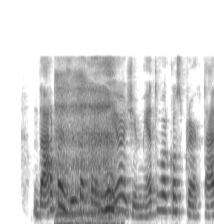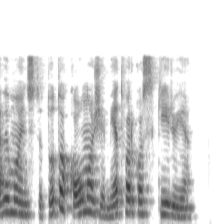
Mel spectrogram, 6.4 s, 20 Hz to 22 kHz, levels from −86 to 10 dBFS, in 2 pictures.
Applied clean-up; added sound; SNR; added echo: none; Breathing; -1 dB; none.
